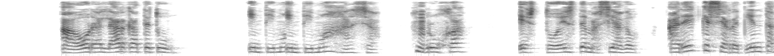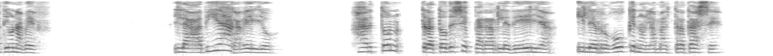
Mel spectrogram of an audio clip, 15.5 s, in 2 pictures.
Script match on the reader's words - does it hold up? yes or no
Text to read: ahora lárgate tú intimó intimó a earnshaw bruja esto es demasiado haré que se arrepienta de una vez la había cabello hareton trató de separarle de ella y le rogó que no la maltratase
yes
